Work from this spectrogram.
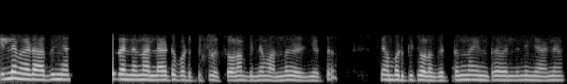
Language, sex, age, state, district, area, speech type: Malayalam, female, 45-60, Kerala, Pathanamthitta, rural, conversation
